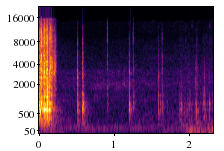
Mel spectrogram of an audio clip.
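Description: Roof-rack crossbar and clamp hardware being handled while the bar is centered on its mounts. A brief rush of noise at the start, like the bar sliding, is followed by a few faint, scattered clicks.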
